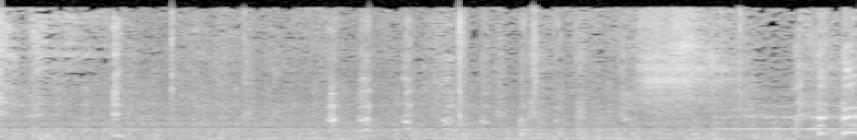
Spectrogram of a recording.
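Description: Train running, heard from inside the carriage: a steady rumble with occasional light clicks from the wheels and track.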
